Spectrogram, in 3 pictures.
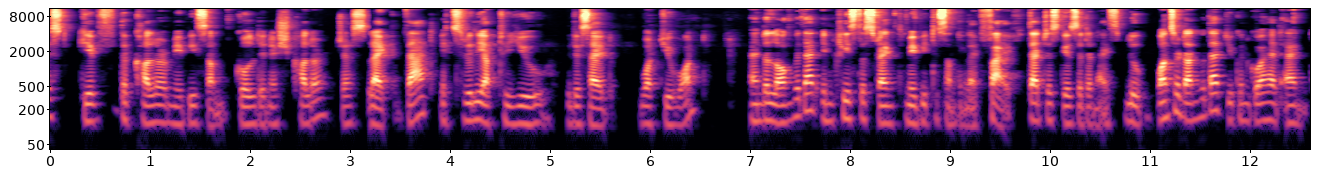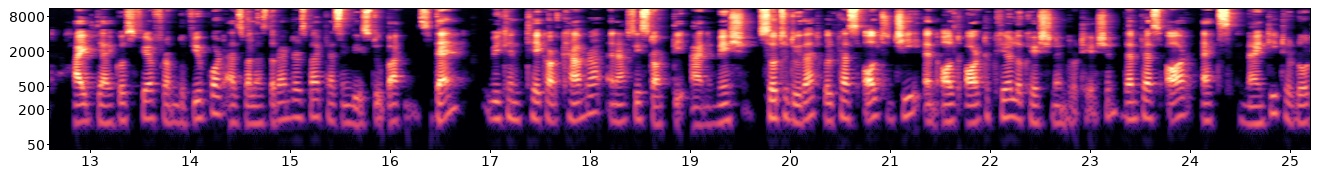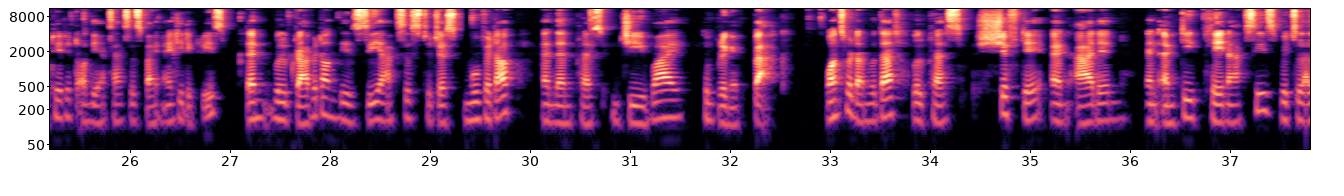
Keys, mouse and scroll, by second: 7.5-8.9 drag, 12.6 click, 14.9 click, 17.7-18.2 drag, 20.8 alt+g, 22.0 alt+r, 23.5 r, 26.6-27.1 middle drag, 27.7 g, 30.5 g, 34.8 shift+a.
